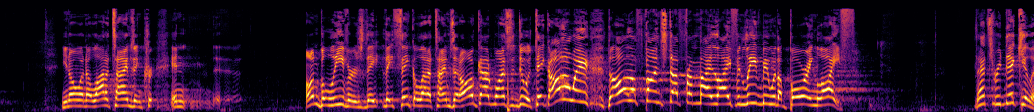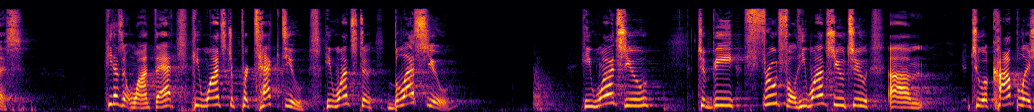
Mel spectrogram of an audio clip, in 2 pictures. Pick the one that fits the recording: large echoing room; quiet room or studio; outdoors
large echoing room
